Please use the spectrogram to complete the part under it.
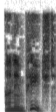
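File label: "unimpeached", British English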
